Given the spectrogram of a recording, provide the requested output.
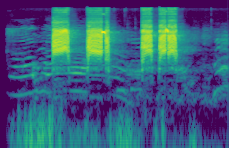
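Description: A black francolin gives four loud, harsh, grating notes in two quick pairs over about a second, with faint low voices murmuring in the background.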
